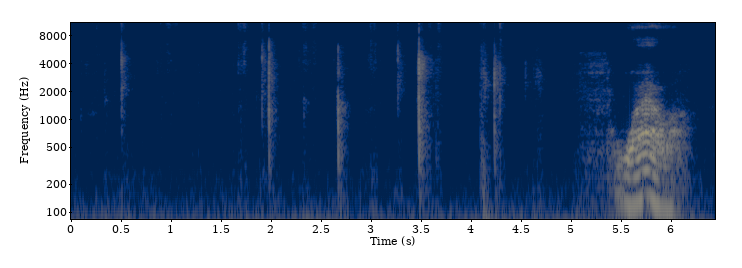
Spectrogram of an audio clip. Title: Cracking my fingers and knuckles. #cracking #crackingasmr #jointcracking #knucklecracking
